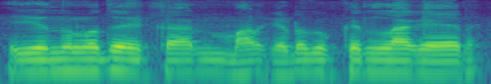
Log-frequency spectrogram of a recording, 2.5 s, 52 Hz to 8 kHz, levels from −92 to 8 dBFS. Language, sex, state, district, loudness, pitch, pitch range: Chakma, male, Tripura, Unakoti, -16 LUFS, 110 Hz, 105-115 Hz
